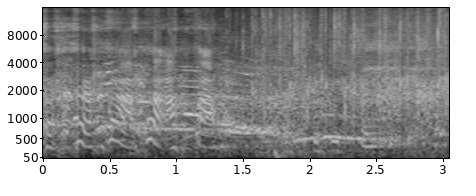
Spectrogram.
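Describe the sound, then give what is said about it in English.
A live audience at a games event cheering and clapping, a loud, sustained roar of many voices and hands that stays at full strength throughout. “More people cheered for the demise of LaCroix than anything else tonight.”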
